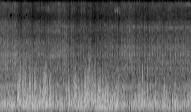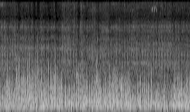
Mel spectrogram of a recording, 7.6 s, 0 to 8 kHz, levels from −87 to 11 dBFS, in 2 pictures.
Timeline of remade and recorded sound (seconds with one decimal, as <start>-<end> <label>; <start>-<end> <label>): 0.0-0.7 recorded; 0.7-1.3 remade; 1.3-5.6 recorded; 5.6-6.4 remade; 6.4-7.6 recorded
